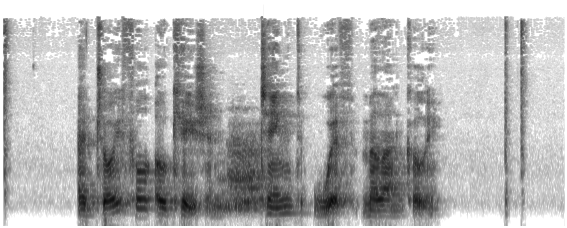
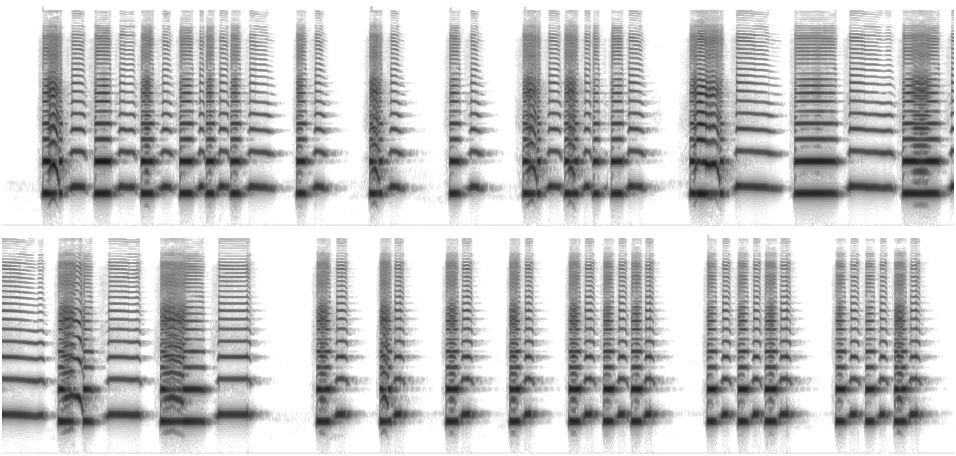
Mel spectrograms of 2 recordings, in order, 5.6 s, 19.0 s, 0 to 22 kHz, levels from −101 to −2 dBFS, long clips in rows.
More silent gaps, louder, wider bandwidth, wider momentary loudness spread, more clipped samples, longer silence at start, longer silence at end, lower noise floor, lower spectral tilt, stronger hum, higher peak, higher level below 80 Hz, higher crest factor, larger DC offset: neither; first, -16 LUFS vs -20 LUFS; about the same, 17 kHz vs 18.5 kHz; about the same, 12 LU vs 13 LU; neither; second, 0 s vs 0.4 s; about the same, 0.4 s vs 0.3 s; second, -62 dBFS vs -79 dBFS; first, -1 dB/octave vs 6 dB/octave; neither; about the same, 0 dBFS vs -2 dBFS; first, -64 dBFS vs under -90 dBFS; about the same, 18 dB vs 20 dB; neither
